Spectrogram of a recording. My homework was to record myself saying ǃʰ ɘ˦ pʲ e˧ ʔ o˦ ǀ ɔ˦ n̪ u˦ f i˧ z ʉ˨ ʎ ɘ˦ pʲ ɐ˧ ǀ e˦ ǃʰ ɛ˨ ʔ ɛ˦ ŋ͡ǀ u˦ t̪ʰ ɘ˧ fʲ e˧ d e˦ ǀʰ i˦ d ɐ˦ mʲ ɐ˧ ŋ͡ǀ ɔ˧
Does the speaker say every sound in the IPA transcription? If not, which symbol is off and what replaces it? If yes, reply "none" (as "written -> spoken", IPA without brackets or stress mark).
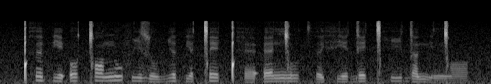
ʉ˨ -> u˨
